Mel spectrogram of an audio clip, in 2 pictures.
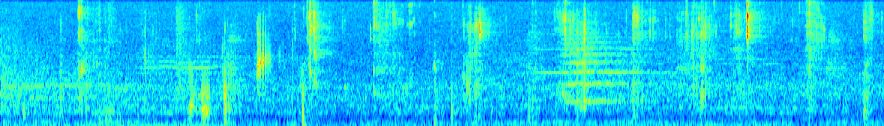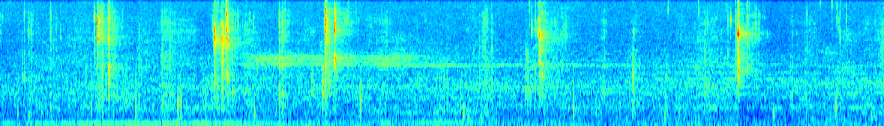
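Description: Close-miked eating sounds: chewing and biting on fried small fish, with many short wet clicks and smacks from the mouth and from fingers working the rice, over a steady low rumble.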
